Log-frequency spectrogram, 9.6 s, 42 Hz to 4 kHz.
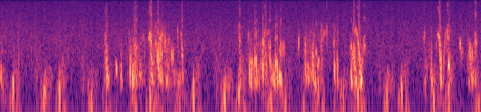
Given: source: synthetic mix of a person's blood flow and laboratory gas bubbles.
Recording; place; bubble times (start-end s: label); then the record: Doppler ultrasound of blood flow; precordium
0.00-0.07 s: bubbles
2.07-2.23 s: bubbles
2.28-2.48 s: bubbles
2.56-3.73 s: bubbles
4.77-4.86 s: bubbles
4.95-5.72 s: bubbles
5.95-6.02 s: bubbles
6.04-6.56 s: bubbles
6.67-6.80 s: bubbles
6.98-7.33 s: bubbles
8.46-8.54 s: bubbles
8.61-8.68 s: bubbles
8.72-9.06 s: bubbles
9.16-9.28 s: bubbles
9.34-9.63 s: bubbles
From the record:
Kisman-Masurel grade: 333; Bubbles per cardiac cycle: rolling drumbeat, 9 or more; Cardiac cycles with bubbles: 50 to 99%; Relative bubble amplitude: loud (0.450 to 0.775); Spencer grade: 3 (all of the cardiac periods contain showers or single bubble signals, but not dominating or overriding the cardiac motion signals); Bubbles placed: anywhere in the cardiac cycle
